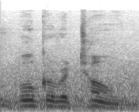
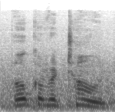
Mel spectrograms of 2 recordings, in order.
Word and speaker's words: Boca Raton: So it is Boca Raton. Okay, Boca Raton.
